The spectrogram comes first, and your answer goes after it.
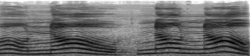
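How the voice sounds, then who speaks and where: A female-sounding voice performs a put-on character. Its pitch sits high for a woman. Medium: read story. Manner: grumbling.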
